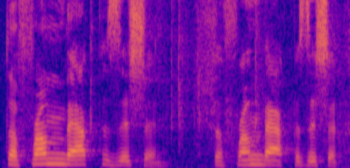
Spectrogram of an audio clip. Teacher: there is a stop at the end of front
